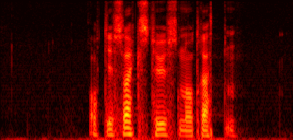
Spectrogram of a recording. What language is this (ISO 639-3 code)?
nor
